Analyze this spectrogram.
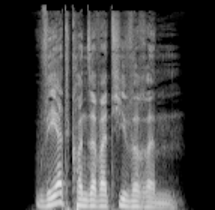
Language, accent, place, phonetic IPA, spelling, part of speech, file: German, Germany, Berlin, [ˈveːɐ̯tˌkɔnzɛʁvaˌtiːvəʁəm], wertkonservativerem, adjective, De-wertkonservativerem.ogg
- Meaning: strong dative masculine/neuter singular comparative degree of wertkonservativ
